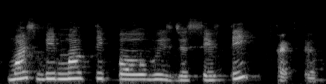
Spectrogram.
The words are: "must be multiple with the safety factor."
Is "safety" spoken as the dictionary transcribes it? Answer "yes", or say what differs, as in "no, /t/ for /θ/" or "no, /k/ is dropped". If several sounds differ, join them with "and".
yes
